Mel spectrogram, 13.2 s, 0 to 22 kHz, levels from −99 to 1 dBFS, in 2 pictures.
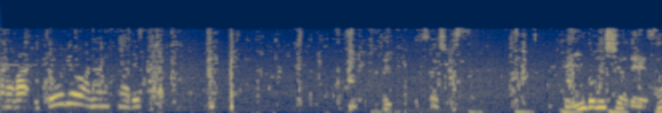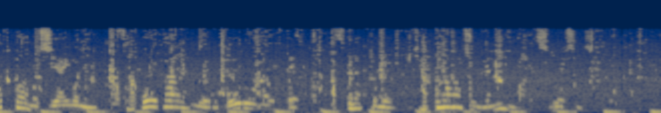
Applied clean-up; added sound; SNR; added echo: classical method spectral subtraction.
